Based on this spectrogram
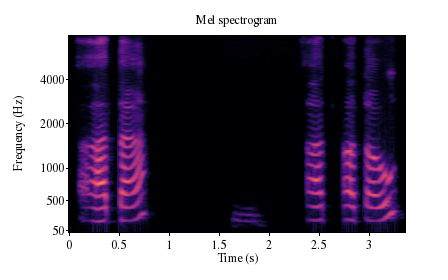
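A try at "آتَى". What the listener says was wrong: अलिफ की आवाज नरमी करें।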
